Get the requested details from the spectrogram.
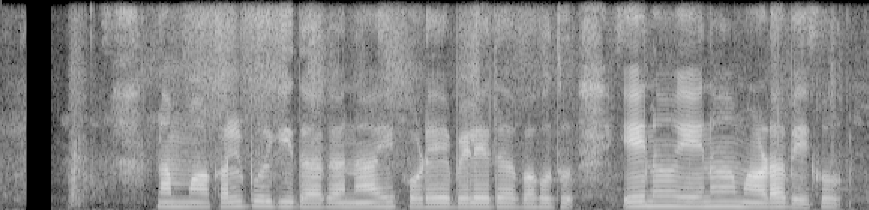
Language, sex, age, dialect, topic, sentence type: Kannada, female, 36-40, Northeastern, agriculture, question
